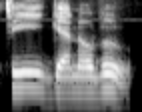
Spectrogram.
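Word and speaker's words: תִּגְנֹבוּ: So you start off with the negative article, lo, and then it says ti genovu. And yes, that is the proper pronunciation from the olden days.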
